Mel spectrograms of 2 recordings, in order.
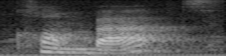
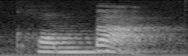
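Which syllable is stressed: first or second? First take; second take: first; second. First: The stress is on the first syllable. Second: The stress is on the second syllable. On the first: It is used as a noun. "usually the first syllable in nouns is the strong one" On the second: It is used as a verb. "second syllable in verbs is the strong one"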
